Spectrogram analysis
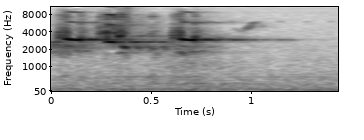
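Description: Grey francolin giving two loud, ringing, high-pitched notes about half a second apart, the second trailing off into a thin fading tail.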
